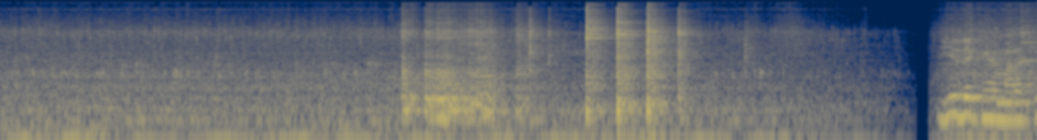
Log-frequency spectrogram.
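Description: Minced keema fries in a pan over low heat with a steady soft sizzle, broken by a run of metal spoon clinks and scrapes against the pan, then a brief quiet before the sizzling resumes.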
